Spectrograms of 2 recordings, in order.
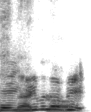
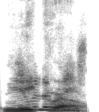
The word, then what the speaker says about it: Necro: His name is Necro, not Negro.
